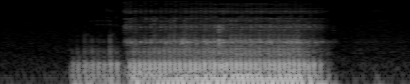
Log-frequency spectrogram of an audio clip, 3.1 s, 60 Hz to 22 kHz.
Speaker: at it again, snoring like a rocket. And it's just after 9 o'clock in the evening.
